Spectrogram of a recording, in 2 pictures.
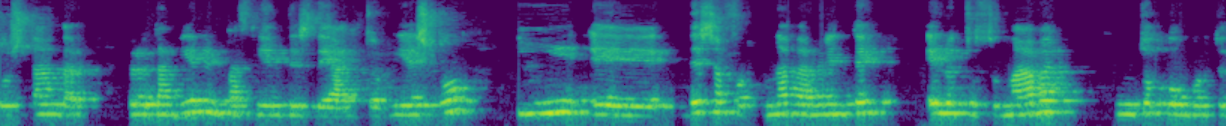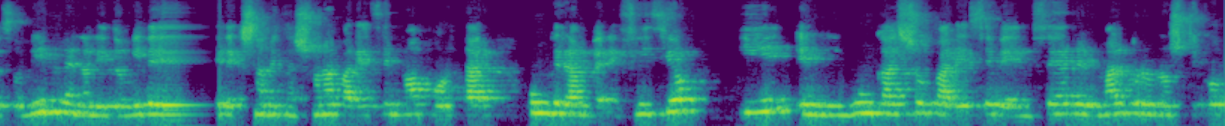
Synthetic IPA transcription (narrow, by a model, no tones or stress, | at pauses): uest̪and̪aɾpe̞ɾo̞t̪ambje̞ne̞mpaθje̞nt̪e̞zðe̞alt̪o̞rje̞zɣo̞ | ied̪e̞safo̞ɾt̪unað̞amẽ̞nt̪e̞ | elot̪oθumaβaxunt̪o̞ko̞ŋmoɾt̪oθumiβlenaliðomiðeðeksamek̪asonapaɾe̞θe̞no̞apo̞ɾt̪aɾuŋɡɾambe̞ne̞fiθjo̞ | ienːĩŋɡuŋkaso̞paɾe̞θe̞βe̞n̟θe̞ɾelmalpɾo̞no̞st̪iko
